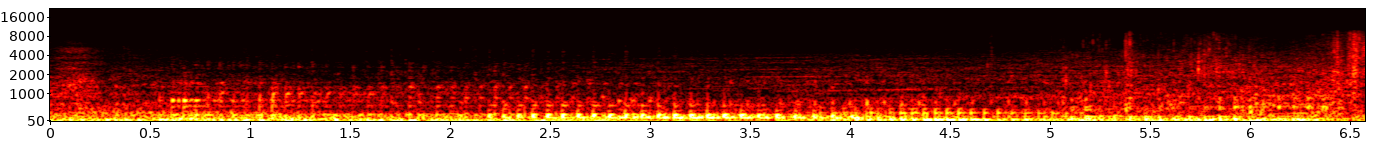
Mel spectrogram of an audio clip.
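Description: Film sound effect of a large dinosaur's deep, rough growl over a low rumble, loudest in the middle.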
